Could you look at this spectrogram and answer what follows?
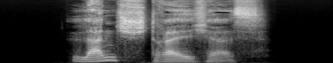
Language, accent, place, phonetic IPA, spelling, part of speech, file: German, Germany, Berlin, [ˈlantˌʃtʁaɪ̯çɐs], Landstreichers, noun, De-Landstreichers.ogg
- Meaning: genitive of Landstreicher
